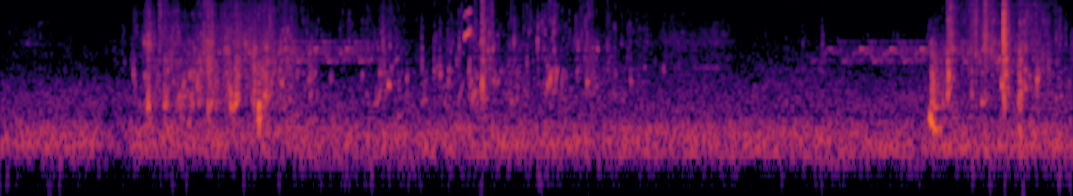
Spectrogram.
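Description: A small hooked gar splashing at the water's surface as it is reeled toward the bank, in bursts about a second in, briefly in the middle, and again near the end.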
